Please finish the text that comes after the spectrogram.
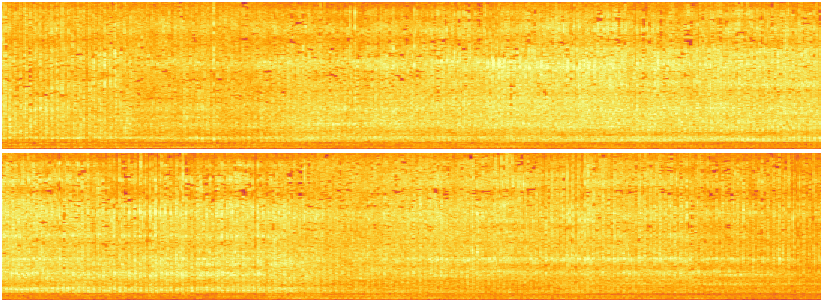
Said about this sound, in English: And with this ice machine, here we go. If it actually decides.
